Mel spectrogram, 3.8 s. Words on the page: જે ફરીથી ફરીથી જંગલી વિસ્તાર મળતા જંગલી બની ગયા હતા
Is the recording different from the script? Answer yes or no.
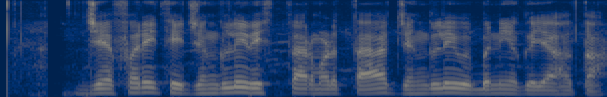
yes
